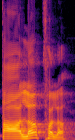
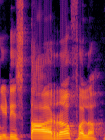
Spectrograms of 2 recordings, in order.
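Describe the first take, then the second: First: Tala Phala spoken with a clear L in Tala. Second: Tara Phala spoken with a tapped R in Tara. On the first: Teacher giving devotees Tala Phala with an L. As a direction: model Tala Phala with an L for echoing. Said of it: "please repeat". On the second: Teacher revealing the hidden Tara Phala with an R. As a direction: swap the L in Tala for an R, Tara. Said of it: "there is a very deep hidden meaning". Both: Shown as a demonstration.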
